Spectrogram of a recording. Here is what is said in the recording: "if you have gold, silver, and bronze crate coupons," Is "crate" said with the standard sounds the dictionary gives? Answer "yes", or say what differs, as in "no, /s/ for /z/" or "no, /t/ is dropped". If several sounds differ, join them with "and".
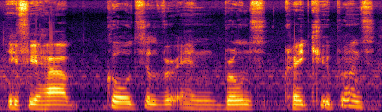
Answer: yes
